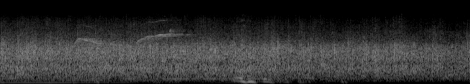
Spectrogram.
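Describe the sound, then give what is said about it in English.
A church audience in Pretoria applauds to welcome guest speaker Prophet Ed Traut, a steady, even roar of clapping holding at one level throughout. “Would you give a hand of welcome, please?”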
